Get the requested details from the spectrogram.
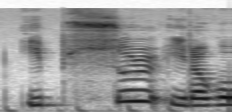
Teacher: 입술이 되는 이유는 앞에 있는 비읍 때문에 뒤에 있는 시옷이 쌍시옷이 됐습니다. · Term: 된소리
